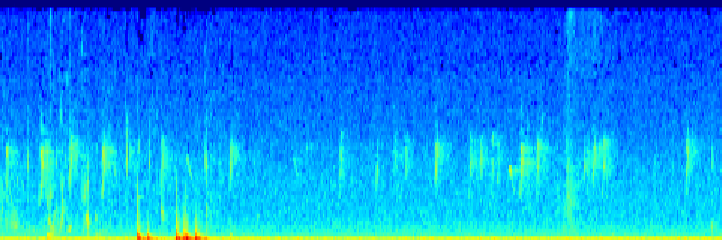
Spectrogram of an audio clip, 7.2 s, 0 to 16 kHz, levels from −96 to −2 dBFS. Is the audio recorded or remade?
recorded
